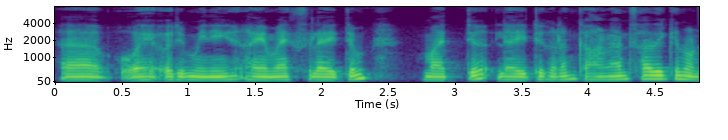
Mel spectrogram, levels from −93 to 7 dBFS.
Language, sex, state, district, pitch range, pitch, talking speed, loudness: Malayalam, male, Kerala, Kollam, 115-130 Hz, 115 Hz, 135 wpm, -16 LUFS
